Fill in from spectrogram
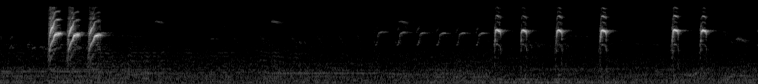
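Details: Sooty-headed bulbul singing sharp bursts, meant to draw answering birds when played in the afternoon. A quick triple of high, down-slurred notes is followed by a run of thin, clipped, evenly spaced high notes.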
